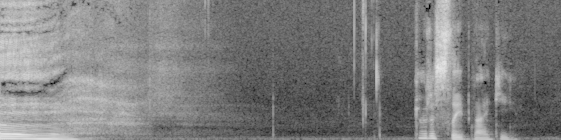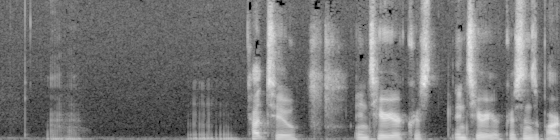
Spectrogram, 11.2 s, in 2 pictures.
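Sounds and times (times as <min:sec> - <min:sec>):
speech: 0:00.0 - 0:00.9, 0:04.2 - 0:05.2, 0:07.6 - 0:11.2
loud yawn: 0:00.0 - 0:01.8.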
